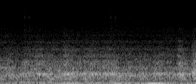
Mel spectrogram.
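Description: Steady rumble of a Yamanote Line commuter train in Tokyo rolling along the rails toward Ebisu station, a continuous low roar with faint rhythmic clatter from the wheels, heard from inside the carriage with no one speaking.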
